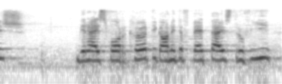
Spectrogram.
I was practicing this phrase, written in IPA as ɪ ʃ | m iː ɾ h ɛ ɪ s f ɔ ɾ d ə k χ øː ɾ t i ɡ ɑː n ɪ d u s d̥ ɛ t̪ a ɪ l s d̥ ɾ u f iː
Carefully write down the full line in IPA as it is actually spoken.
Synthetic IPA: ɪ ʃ | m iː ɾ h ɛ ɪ s f ɔ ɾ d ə k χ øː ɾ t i ɡ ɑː n ɪ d u f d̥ ɛ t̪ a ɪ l s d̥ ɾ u f iː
